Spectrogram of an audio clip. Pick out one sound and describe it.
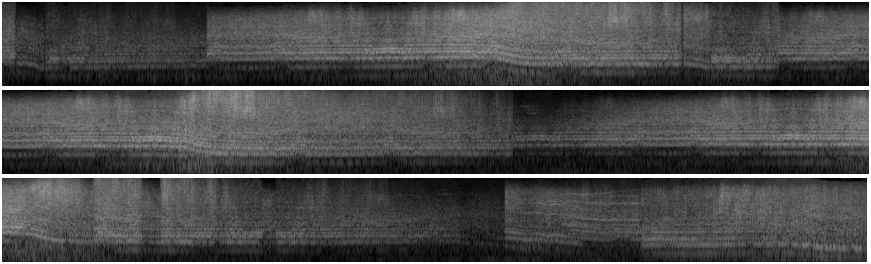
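A racing car engine roars at high revs, rising and dropping in pitch as it speeds past.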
